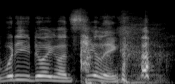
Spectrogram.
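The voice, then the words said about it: Thick put-on Spanish accent. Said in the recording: “The thickest Spanish accent I've ever heard in my life.”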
